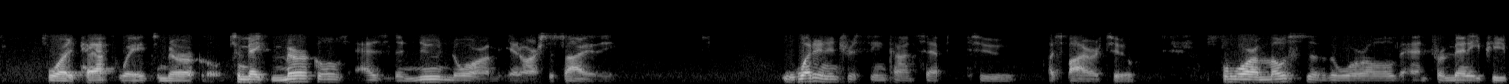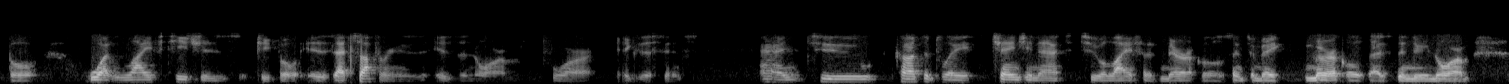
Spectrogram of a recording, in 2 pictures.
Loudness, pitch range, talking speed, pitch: -27 LUFS, 95-135 Hz, 125 wpm, 110 Hz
